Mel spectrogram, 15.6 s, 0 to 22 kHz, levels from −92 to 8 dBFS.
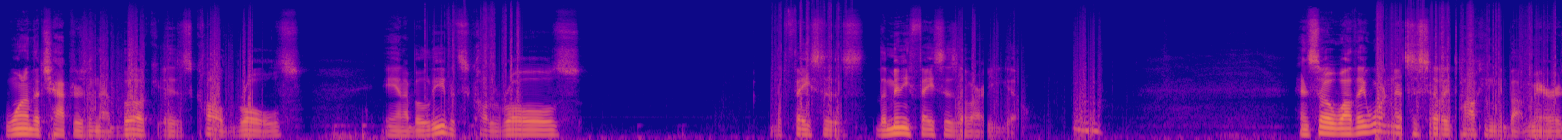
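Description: Loose connector crackle at 0.83–2.63 s, 4.26–5.23 s (after "and I"), 7.14–8.53 s, 9.56–11.36 s (after "the many") and 13.77–15.57 s (after "so while they"): a worn contact chops the speech into scratchy bursts, seen as ragged waveform dropouts and broadband vertical streaks on a spectrogram.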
